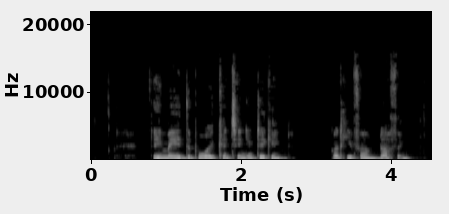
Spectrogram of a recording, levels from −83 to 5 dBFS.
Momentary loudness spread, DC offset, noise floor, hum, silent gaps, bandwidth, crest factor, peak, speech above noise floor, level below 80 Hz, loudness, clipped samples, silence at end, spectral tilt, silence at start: 9 LU; under 0.1%; -67 dBFS; none; none; 15.5 kHz; 16 dB; -18 dBFS; 33 dB; -74 dBFS; -35 LUFS; under 0.1%; 0.25 s; -6 dB/octave; 0.85 s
